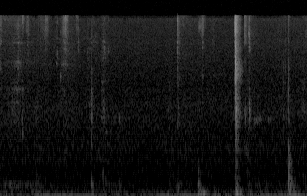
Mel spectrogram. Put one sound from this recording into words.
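Scissors snip through thin card a few times.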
